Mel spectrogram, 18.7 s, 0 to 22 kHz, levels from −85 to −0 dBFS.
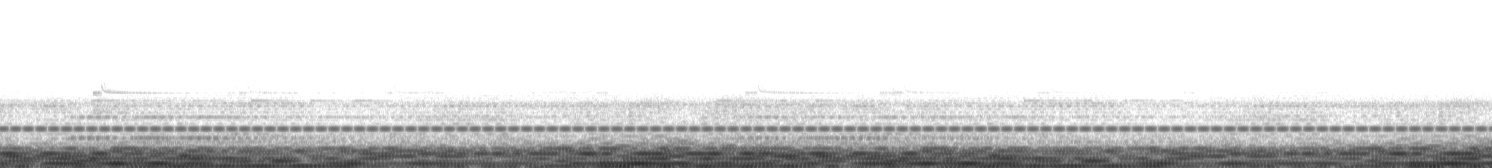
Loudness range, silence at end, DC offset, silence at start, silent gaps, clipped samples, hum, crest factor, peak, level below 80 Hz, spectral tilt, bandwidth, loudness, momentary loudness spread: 3 LU; 0 s; under 0.1%; 0 s; none; under 0.1%; none; 14 dB; -8 dBFS; -28 dBFS; -16 dB/octave; 2 kHz; -24 LUFS; 5 LU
